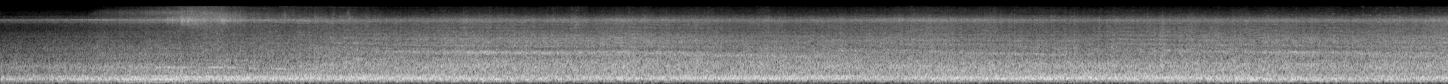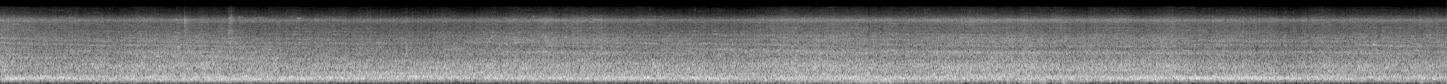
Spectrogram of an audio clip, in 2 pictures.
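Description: Freight train of empty flat wagons, hauled by an electric locomotive, rolling past close by: wheels on rail making a loud, steady rolling rumble that swells up within the first second or so and then holds.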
